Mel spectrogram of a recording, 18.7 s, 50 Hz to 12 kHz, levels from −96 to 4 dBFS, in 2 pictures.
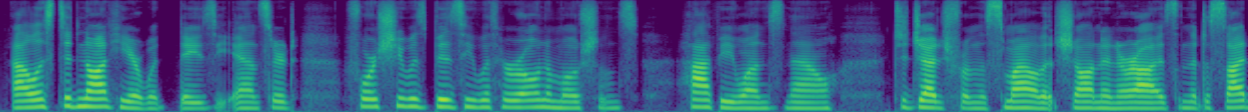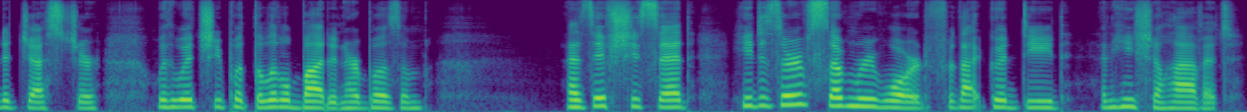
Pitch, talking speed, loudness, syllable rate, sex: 195 Hz, 185 wpm, -19 LUFS, 5.1 syllables/s, female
